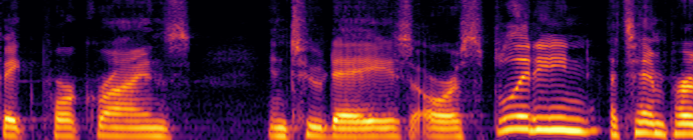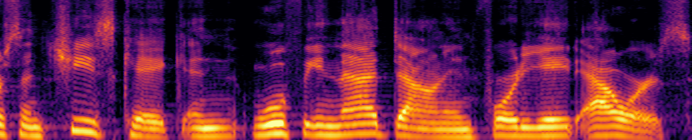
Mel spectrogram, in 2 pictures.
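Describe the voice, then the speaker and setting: A woman with a very deep, low pitch speaks at a moderate pace with lively intonation, on a very clean recording with a silent background. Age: 60s. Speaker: lifestyle vlogger. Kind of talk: vlog monologue.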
